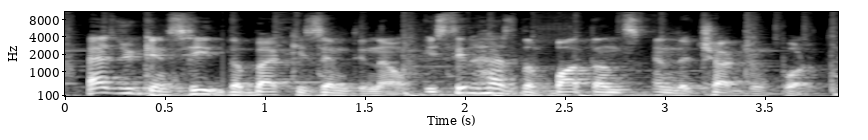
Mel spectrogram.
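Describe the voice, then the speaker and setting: Over music in the background, a man with a non-native accent talks at a fairly quick pace. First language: not English. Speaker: phone repair technician. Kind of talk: tutorial narration.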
